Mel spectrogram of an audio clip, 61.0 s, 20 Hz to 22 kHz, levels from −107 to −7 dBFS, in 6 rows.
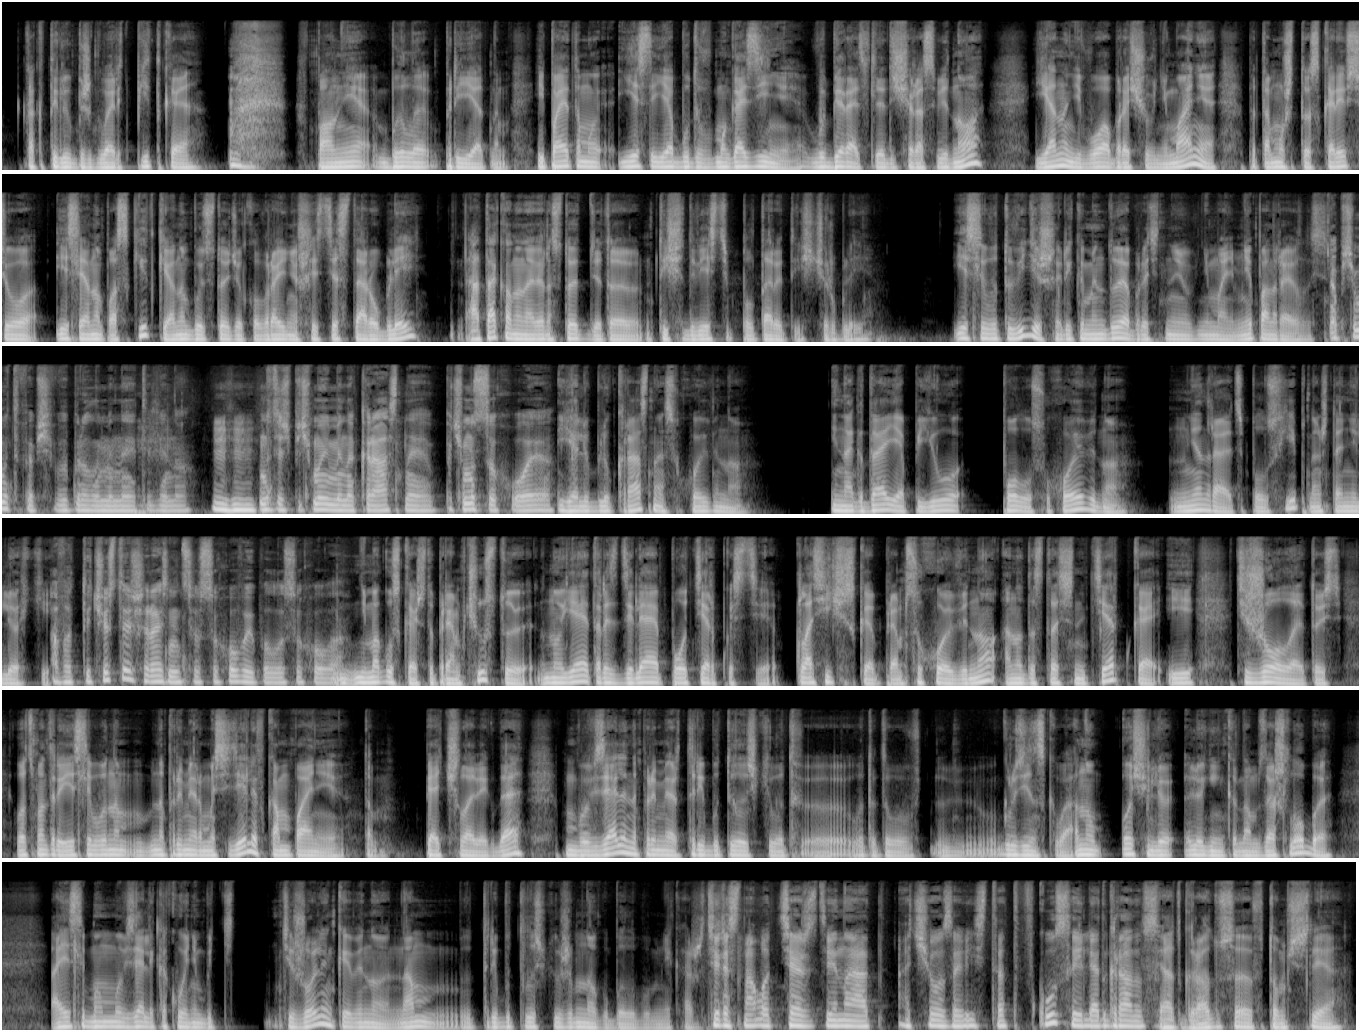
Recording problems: none

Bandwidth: 13.5 kHz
